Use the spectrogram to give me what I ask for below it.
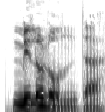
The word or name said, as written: melolonta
